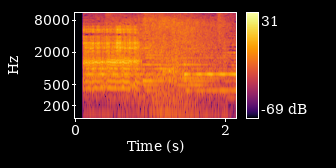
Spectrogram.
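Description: Cartoon soundtrack music that opens with a wavering, quavering note for about the first second, then settles into held tones.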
